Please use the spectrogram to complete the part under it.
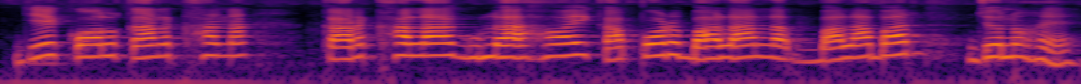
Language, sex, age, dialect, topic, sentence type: Bengali, female, 25-30, Jharkhandi, agriculture, statement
